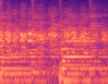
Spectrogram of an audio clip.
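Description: Geese on a countryside goose farm in the Dordogne, France, give soft honks and calls from a noisy flock at moderate distance, with a low rumble underneath.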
